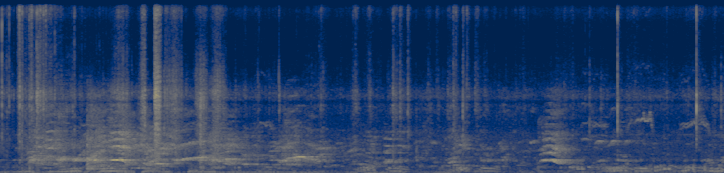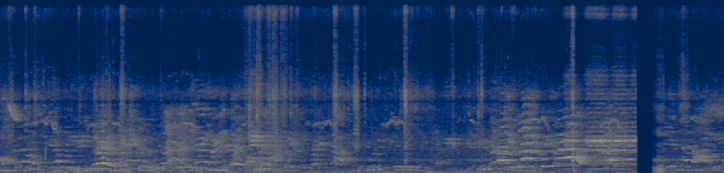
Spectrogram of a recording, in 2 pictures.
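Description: Pigeons cooing in a loft, soft repeated coos mixed with bird calls under frequent talk from men and children nearby.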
